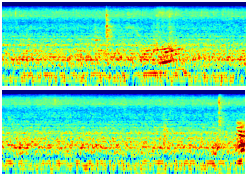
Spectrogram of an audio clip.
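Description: Steak and squash sizzling steadily on a small indoor electric grill, with a fan running steadily underneath to clear the smoke. A single light click, tongs against the grill, comes about a second in.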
